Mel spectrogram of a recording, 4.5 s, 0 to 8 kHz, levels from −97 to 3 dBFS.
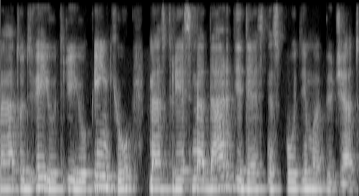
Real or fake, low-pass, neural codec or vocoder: real; 7.2 kHz; none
